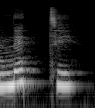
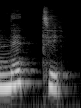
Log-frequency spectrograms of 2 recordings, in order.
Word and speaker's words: netteté: m long ou encore la netteté la nette le E disparaît les deux T sont côte à côte et je prononce un t long la netteté la lettre E peut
